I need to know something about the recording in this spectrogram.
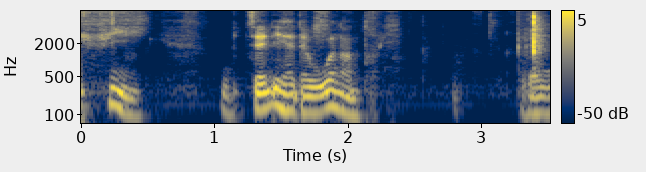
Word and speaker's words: fille: هنايا عندنا هادو كاملين كينتهيو ب اي 2 ال او ولكن هذه ça se prononce d'une autre manière. Donc on dit fille.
